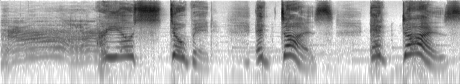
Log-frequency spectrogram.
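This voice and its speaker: A put-on character voice sounds strained and moves at a very slow pace. Faint music plays in the background. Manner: angry, exasperated.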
